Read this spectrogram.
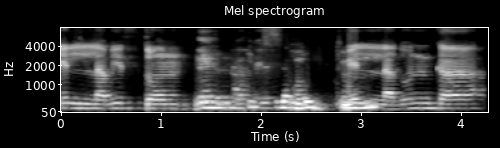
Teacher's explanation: نون کو لام میں بدل کے لام کو لام میں ادغام. اللبثتم من لدن کا، نون کی آواز نہیں آنی چاہیے، من لدن کا. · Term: بغیر غنہ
